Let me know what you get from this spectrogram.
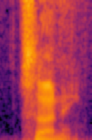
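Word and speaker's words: Sonny: Sunny is spelled just like you would expect. S-O-N-N-Y. Sunny.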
